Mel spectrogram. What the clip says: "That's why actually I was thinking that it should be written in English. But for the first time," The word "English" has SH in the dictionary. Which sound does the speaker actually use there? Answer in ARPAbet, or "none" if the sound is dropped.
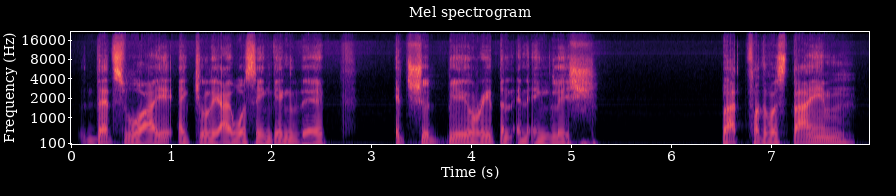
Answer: SH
